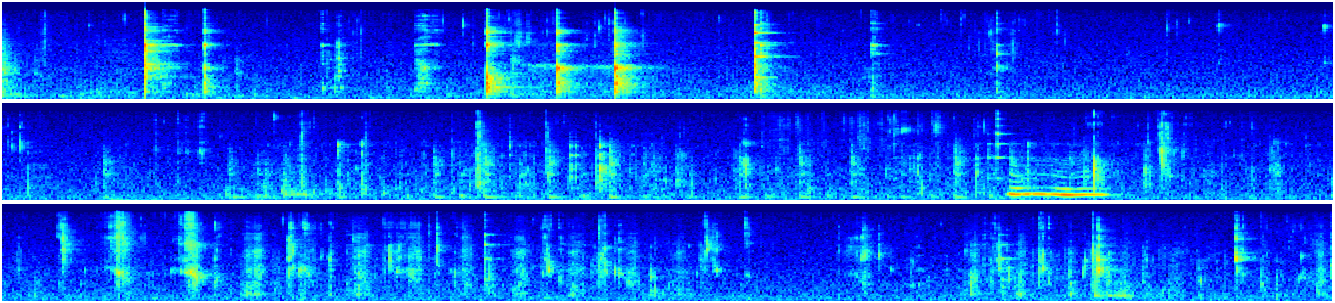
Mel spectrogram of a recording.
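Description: A person eating close to the microphone: chewing and biting with crisp crunches and wet mouth clicks, thickest in the first few seconds and again in the second half.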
